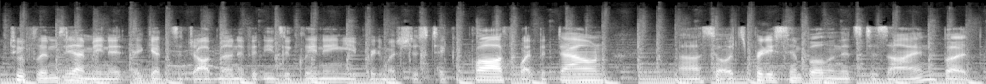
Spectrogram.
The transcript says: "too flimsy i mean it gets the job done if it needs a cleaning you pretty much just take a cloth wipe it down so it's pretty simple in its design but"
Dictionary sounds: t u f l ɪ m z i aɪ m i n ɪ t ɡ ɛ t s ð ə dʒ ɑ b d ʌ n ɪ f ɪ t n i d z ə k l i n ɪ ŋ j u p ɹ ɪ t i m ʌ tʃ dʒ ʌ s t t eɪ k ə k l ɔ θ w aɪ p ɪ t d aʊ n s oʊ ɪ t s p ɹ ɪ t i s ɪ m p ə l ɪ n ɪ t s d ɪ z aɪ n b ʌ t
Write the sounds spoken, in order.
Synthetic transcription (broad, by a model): t u f l ɪ m z i aɪ m i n ɪ t ɡ ɛ t s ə dʒ ɑ b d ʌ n ɪ f ɪ t n i d z ə k l i n ɪ ŋ j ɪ p ɹ ɪ t i m ʌ tʃ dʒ ʌ s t t eɪ k ə k l ɔ θ w aɪ p ɪ t d aʊ n s oʊ ɪ t s p ɹ ɪ t i s ɪ m p l ɪ n ɪ t s d ɪ z aɪ n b ʌ t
